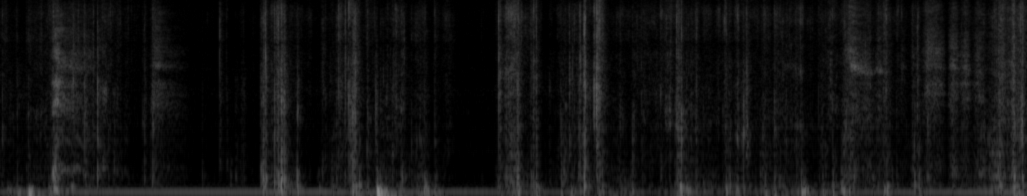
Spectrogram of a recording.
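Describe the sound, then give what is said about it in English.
Cardboard and tape are cut through on a small, taped-together cardboard box, making quiet, irregular bursts of crinkling and tearing over a steady low hum. “Sometimes you just gotta cut through the cardboard.”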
